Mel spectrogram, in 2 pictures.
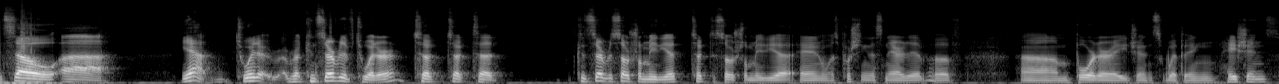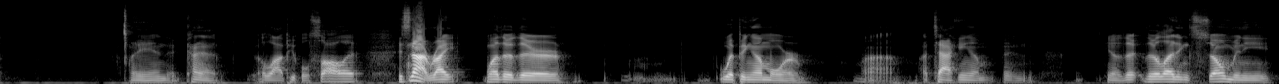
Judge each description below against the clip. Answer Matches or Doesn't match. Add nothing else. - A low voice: Matches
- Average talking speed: Doesn't match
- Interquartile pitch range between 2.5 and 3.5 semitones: Doesn't match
